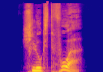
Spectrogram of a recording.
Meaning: second-person singular preterite of vorschlagen
- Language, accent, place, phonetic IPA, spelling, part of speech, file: German, Germany, Berlin, [ˌʃluːkst ˈfoːɐ̯], schlugst vor, verb, De-schlugst vor.ogg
